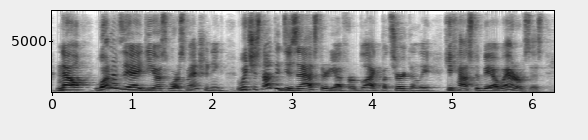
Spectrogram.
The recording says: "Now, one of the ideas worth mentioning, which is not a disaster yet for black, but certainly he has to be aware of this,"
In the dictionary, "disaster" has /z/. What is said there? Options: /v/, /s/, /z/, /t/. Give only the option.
/z/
